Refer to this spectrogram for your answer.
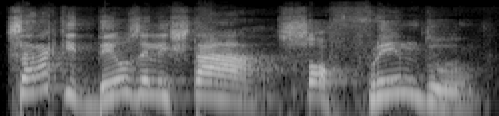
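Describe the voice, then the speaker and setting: A man preaching from the pulpit with heartfelt intensity. He talks straight to his listeners, calling them brother. His voice climbs loud when he makes his appeals. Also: very high-pitched, lively intonation, a little slow. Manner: emotional preaching, swells loud on appeals, addresses "irmão". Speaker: pastor. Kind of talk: sermon. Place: church.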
